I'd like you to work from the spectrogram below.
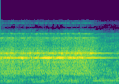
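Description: A telephone rings beside a bed in a radio drama: a steady, continuous electronic ring holding for over two seconds, fairly close and alone, cutting off abruptly at the end.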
